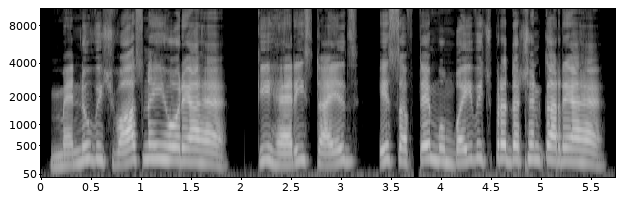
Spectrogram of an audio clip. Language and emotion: Punjabi, surprised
